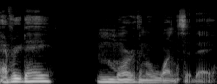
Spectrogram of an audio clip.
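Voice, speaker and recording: With an American accent, a man speaks at a moderate pace in a dark, mellow tone with vocal fry and lively intonation, recorded dry and close with no echo. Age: 20s. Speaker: podcast host. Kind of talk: casual monologue. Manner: halting, many fillers.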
